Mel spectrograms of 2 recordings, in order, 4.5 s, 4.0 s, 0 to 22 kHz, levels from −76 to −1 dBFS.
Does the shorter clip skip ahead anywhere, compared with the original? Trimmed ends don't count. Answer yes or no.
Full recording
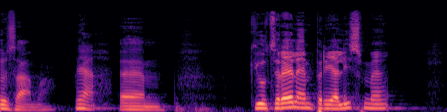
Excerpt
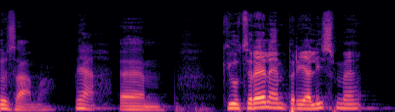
yes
